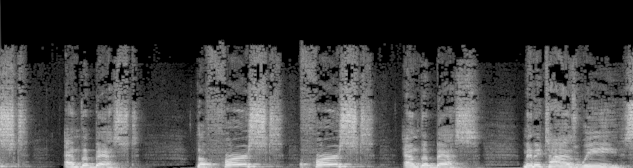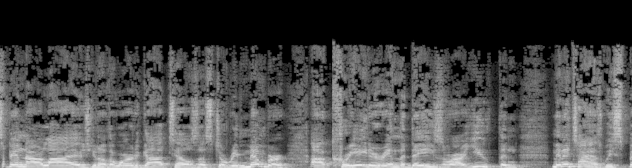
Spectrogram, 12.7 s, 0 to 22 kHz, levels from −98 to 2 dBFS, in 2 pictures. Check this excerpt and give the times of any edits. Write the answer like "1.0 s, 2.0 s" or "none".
3.0 s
